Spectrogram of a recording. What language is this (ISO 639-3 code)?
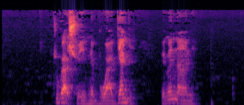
mcx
